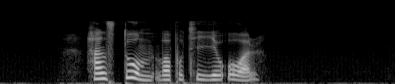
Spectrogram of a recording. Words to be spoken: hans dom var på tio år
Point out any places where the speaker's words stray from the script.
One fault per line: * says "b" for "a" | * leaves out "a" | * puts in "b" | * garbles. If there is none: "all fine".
all fine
